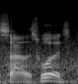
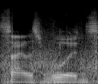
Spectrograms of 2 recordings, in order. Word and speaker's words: Silas Wood: i can with a silas woods um it's actually not silas woods it's a silas wood i always say it wrong but um this is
